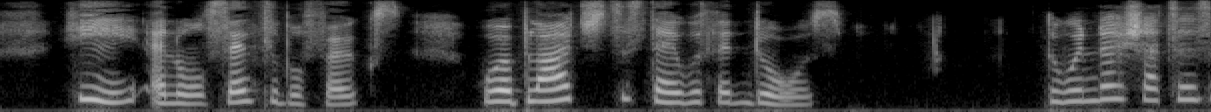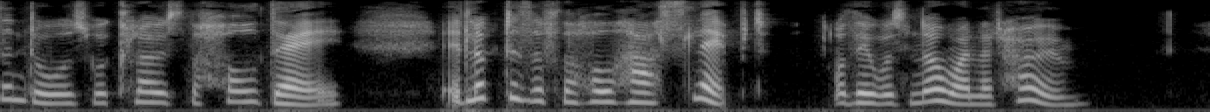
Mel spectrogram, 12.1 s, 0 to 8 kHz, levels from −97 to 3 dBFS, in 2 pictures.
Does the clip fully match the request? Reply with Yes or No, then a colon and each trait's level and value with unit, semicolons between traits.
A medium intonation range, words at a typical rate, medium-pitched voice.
No: average, 4.0 semitones; average, 180 wpm; very high, 275 Hz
